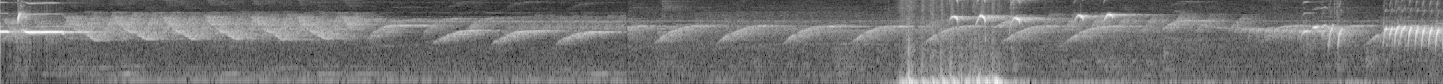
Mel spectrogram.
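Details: Canary song used to train canaries, timbrado style: a soft run of repeated arched whistled notes with a brief thump midway and a louder steady whistle at the end.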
